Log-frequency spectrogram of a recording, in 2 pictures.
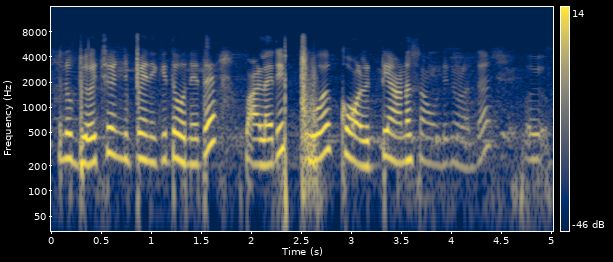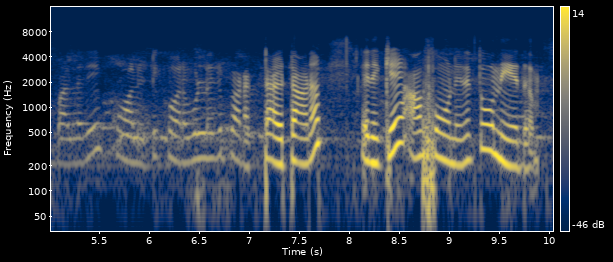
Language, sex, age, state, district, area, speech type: Malayalam, female, 18-30, Kerala, Ernakulam, rural, spontaneous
